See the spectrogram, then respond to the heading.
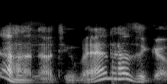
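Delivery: cheery, good-humoured, jovial, animated and sing-song. Guest welcomed onto the stage, greeting the host: jovial voice. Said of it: "this jovial voice".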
